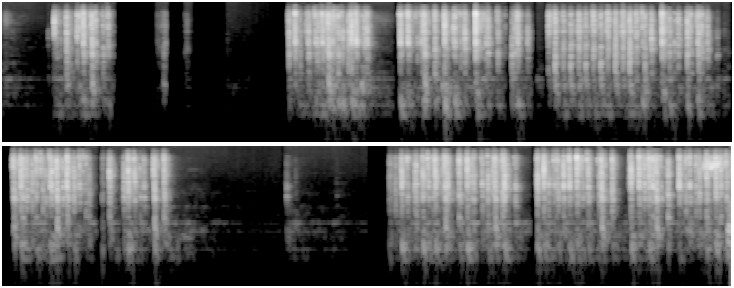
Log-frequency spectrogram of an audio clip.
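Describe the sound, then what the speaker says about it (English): Typing on a faulty computer keyboard that double-registers keys, with rapid clattering bursts of keystrokes separated by silent pauses, close and clear with no talk. "What a crappy keyboard"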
